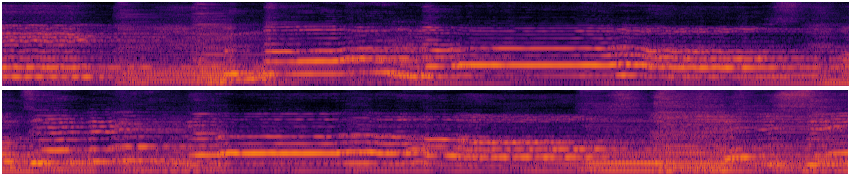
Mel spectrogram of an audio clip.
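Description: A woman singing a melody into a microphone, with held notes, accompanied by strummed acoustic guitar in a live performance.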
